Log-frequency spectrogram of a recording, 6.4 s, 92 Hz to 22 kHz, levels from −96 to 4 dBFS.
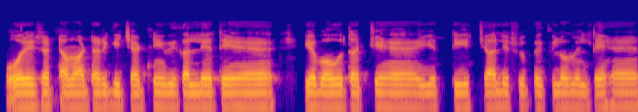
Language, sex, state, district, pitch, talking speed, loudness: Hindi, male, Uttar Pradesh, Jyotiba Phule Nagar, 120 Hz, 190 wpm, -19 LUFS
